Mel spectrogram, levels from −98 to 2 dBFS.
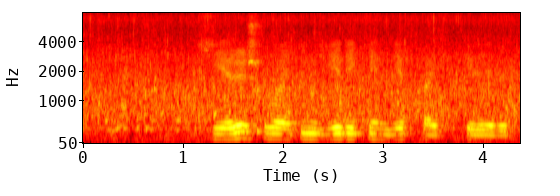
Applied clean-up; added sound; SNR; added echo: none; Stream; 8 dB; none.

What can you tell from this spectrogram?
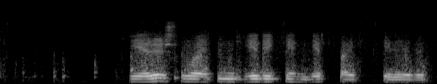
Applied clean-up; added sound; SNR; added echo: neural mask model RNNoise.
